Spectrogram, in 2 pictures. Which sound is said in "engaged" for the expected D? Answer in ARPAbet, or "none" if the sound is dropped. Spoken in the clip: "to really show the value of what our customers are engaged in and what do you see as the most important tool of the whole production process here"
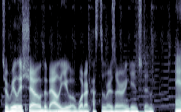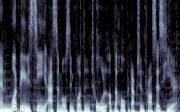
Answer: D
